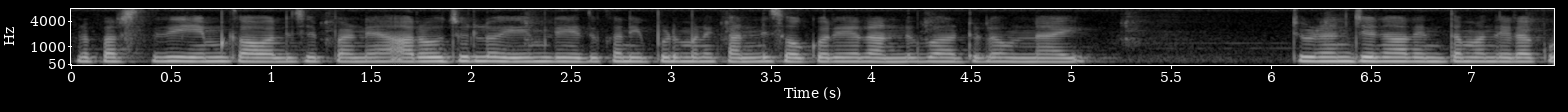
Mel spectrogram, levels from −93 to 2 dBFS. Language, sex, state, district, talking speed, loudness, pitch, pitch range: Telugu, female, Andhra Pradesh, Srikakulam, 120 wpm, -33 LUFS, 210 Hz, 205-215 Hz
